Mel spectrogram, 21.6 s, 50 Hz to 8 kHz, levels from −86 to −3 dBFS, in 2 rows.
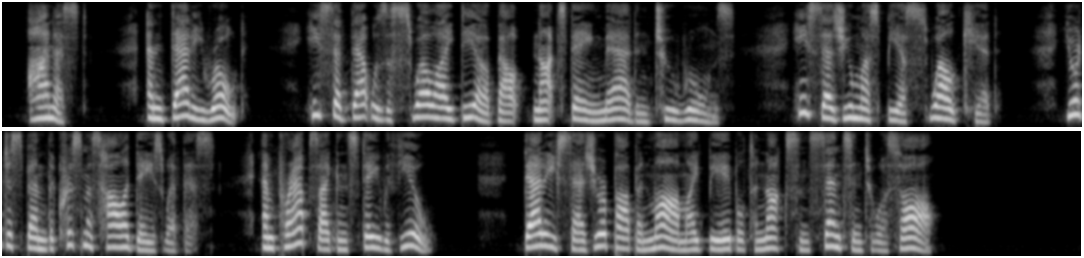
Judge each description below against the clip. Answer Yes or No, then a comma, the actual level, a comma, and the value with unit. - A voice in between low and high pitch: No, high, 240 Hz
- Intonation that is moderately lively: Yes, average, 4.5 semitones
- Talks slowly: No, average, 160 wpm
